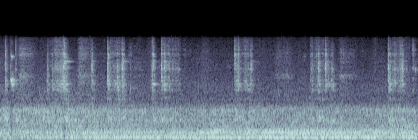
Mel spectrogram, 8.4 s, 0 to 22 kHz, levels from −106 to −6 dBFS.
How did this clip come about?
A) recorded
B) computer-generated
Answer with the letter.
A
